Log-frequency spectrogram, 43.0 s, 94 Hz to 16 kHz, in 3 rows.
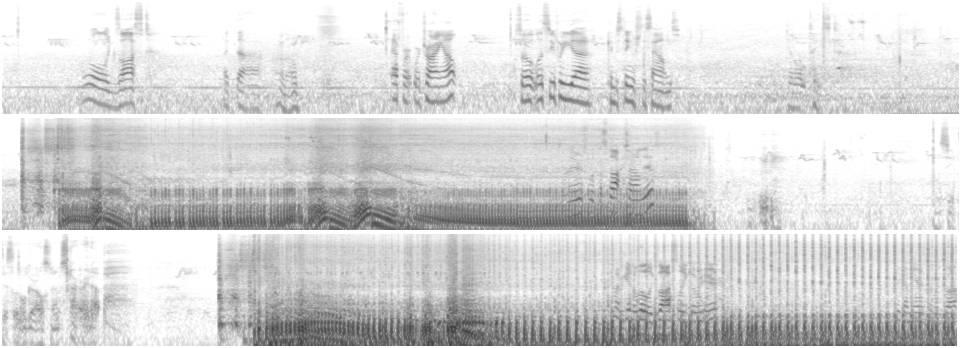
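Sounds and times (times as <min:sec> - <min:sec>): motorcycle starter cranking: 0:14.6 - 0:17.6, 0:32.0 - 0:37.8
motorcycle starting and idling: 0:14.6 - 0:25.1, 0:32.0 - 0:43.0.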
